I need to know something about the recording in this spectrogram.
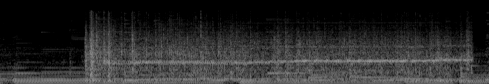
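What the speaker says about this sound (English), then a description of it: "This is like an incredibly fast mixer." A very fast electric mixer whips chocolate soufflé batter, starting abruptly and holding a steady high-pitched mechanical whir for about four seconds before cutting off.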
